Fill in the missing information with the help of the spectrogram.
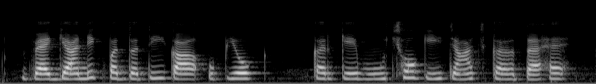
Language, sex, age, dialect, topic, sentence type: Hindi, female, 18-24, Garhwali, banking, statement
